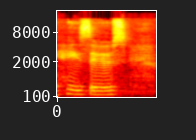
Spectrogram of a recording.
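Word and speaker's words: Jesús: three years old so the J in Spanish is pronounced like an H you know Jose hey Zeus jalapeno etc I'm in the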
